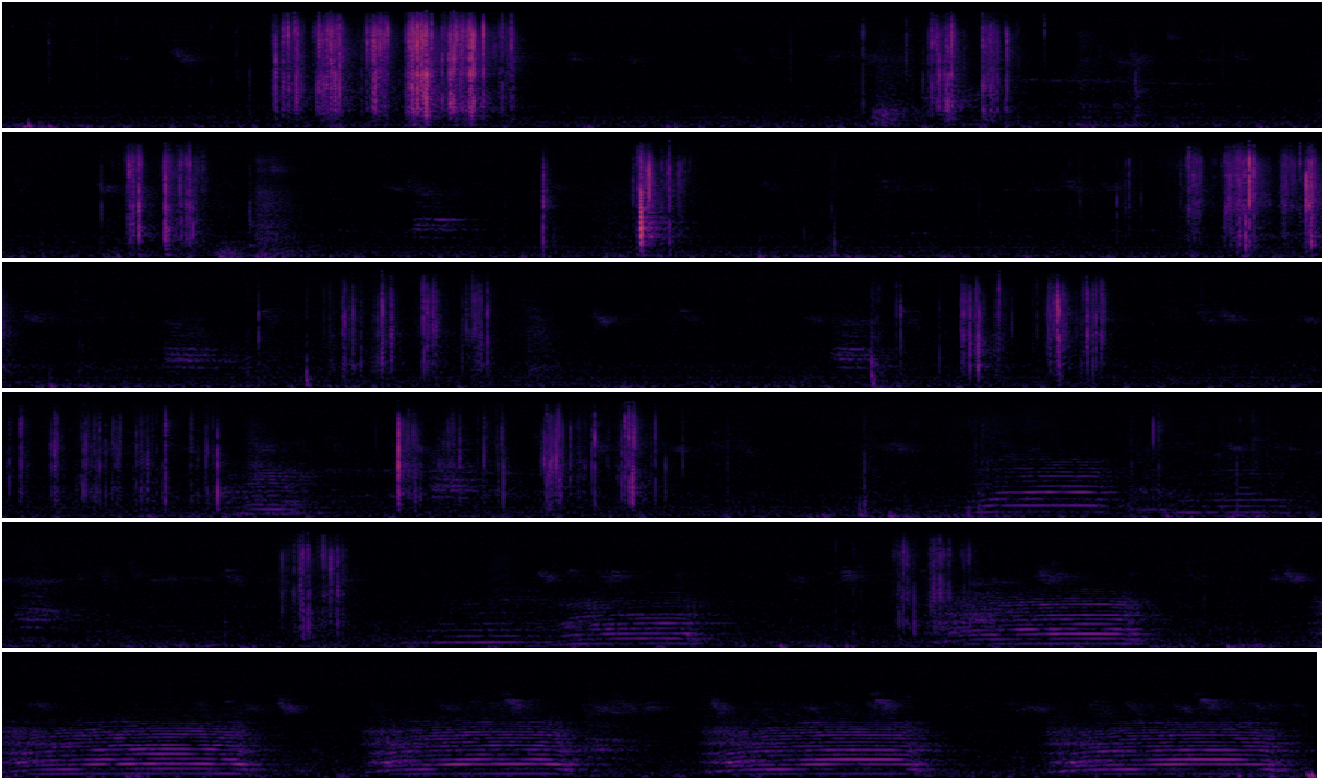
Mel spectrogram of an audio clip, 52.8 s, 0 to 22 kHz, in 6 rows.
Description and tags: Sound of dust and litle rocks under the shoe while stomping on rough concrete. Some cows moing on the end.
Recorded with sound recorder Zoom h1.
walking, concrete, cows, fire, cracking, noise, crack, dust, small, rocks, mu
